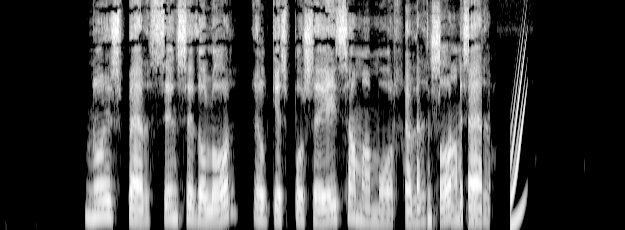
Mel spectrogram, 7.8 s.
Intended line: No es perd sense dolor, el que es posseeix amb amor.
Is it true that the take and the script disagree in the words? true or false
true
